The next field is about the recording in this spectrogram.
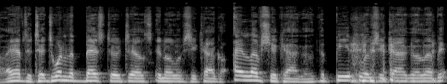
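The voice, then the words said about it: Donald Trump impression, Queens accent. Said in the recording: “where do you class the Trump locution or accent? I mean, is this a Queens accent modified or what is it?”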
